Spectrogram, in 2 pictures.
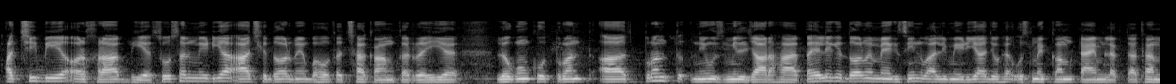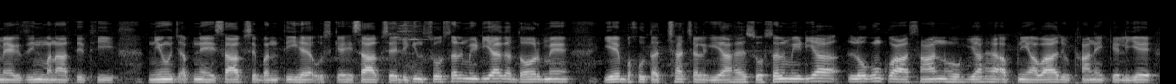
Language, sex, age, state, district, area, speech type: Urdu, male, 18-30, Bihar, Saharsa, urban, spontaneous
